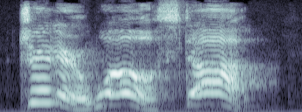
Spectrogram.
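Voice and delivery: high, urgent yell; shouted command. Acted. Evan shouts to stop his dog, calling out. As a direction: call off a runaway dog.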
